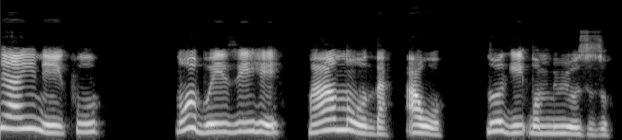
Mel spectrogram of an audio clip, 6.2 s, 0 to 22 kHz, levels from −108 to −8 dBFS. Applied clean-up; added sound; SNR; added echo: neural mask model Resemble Enhance denoiser.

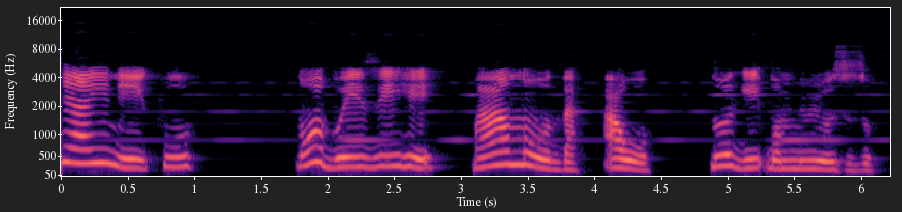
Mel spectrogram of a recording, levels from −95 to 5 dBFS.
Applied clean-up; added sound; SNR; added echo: classical method log-MMSE.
